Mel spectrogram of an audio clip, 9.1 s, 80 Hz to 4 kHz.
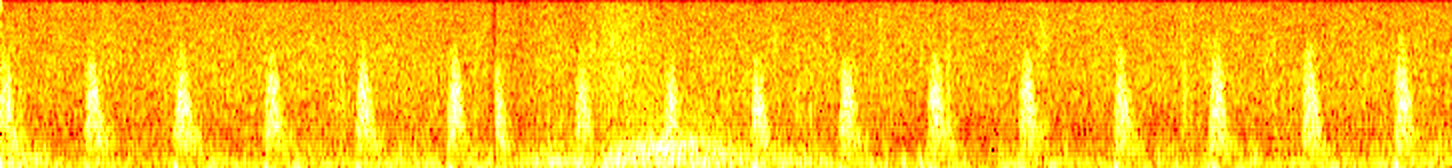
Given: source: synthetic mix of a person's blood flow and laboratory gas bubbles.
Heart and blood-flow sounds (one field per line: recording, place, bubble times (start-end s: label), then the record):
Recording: Doppler ultrasound of blood flow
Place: subclavian vein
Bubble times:
no bubbles
From the record:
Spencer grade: 0 (complete lack of bubble signals)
